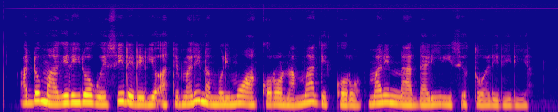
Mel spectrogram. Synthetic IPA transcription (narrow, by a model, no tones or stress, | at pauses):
adomaɣeɾeiɾwɔɣwesiɾeɾeɾiɔʔatemaɾenamoɾimɔwakɔɾɔnamaɡekɔɾwɔmaɾenadaɾiɾisiɔtwaɾeɾeɾia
